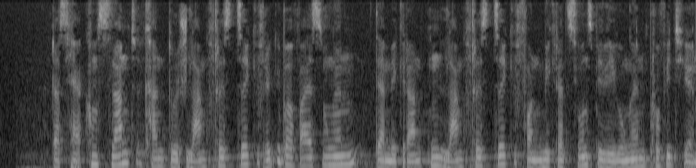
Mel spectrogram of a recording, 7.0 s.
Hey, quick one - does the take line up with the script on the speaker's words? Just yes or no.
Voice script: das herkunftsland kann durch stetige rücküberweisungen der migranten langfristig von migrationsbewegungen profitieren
no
